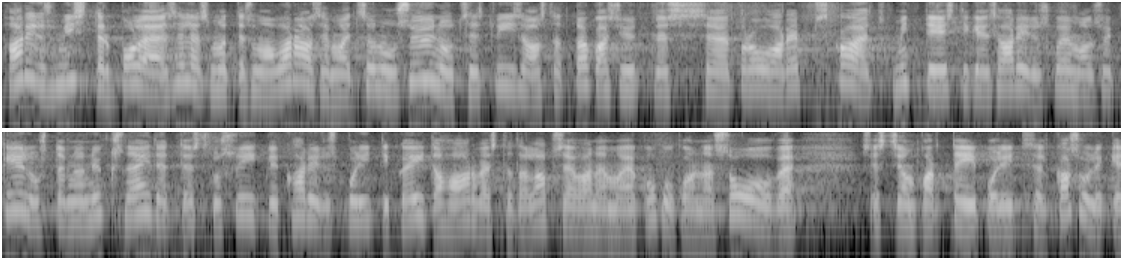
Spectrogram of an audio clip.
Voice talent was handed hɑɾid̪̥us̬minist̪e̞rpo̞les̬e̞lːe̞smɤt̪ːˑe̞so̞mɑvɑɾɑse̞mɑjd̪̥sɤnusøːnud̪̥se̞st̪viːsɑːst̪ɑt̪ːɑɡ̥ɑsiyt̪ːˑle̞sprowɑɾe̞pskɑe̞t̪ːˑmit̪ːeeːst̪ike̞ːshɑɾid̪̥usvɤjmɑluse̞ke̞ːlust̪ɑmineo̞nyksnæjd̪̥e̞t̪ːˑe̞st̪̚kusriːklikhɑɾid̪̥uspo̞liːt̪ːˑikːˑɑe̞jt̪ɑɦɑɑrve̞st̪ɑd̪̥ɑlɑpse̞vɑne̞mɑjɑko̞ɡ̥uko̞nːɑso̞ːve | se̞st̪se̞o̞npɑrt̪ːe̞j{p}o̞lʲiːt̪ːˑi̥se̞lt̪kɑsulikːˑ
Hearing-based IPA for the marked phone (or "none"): p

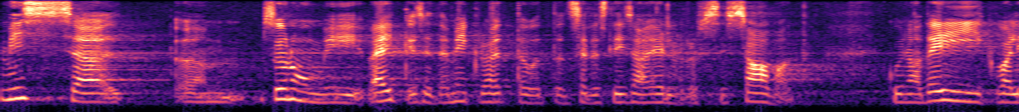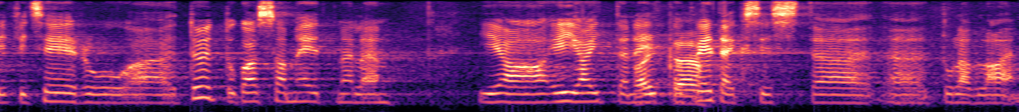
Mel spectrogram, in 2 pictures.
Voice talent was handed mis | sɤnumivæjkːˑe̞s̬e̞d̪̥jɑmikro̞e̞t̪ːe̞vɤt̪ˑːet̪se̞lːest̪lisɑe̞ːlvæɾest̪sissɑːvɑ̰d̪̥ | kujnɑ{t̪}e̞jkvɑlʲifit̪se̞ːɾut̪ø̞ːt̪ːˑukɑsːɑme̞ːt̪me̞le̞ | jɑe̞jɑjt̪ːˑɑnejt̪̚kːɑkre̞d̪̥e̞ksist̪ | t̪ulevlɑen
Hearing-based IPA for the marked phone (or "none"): d̪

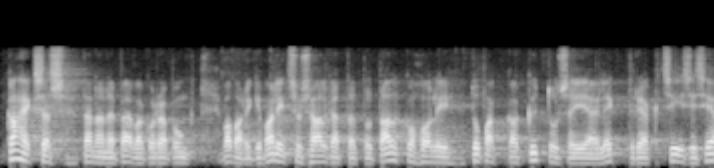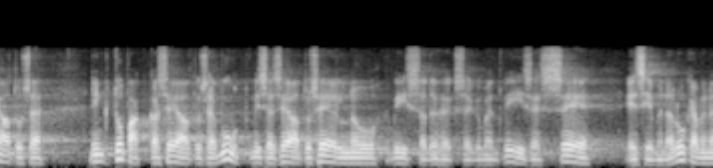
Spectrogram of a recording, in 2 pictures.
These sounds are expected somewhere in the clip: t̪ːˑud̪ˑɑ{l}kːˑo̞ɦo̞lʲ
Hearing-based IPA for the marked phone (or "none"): l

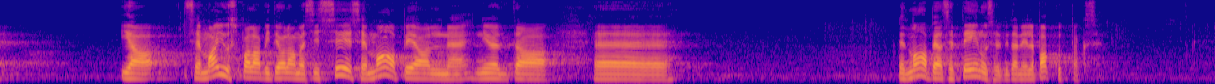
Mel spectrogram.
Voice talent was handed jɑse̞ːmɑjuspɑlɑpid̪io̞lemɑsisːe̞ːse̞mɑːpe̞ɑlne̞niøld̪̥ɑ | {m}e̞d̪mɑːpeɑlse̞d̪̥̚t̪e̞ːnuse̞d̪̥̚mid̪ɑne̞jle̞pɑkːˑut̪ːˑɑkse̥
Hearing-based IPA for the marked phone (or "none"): n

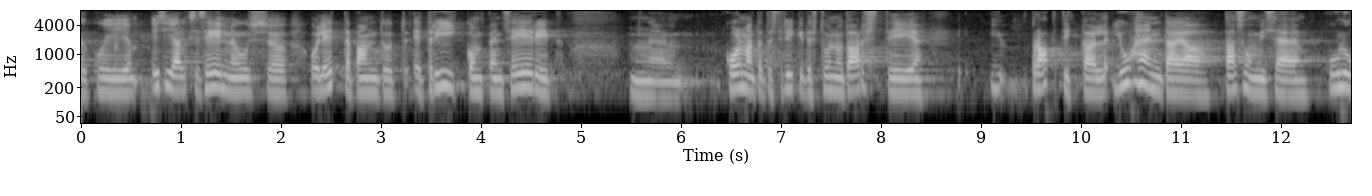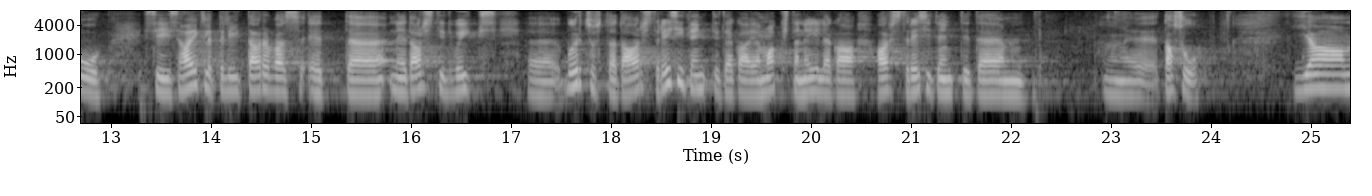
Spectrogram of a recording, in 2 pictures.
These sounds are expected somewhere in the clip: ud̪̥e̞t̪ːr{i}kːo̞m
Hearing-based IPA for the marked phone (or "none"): iː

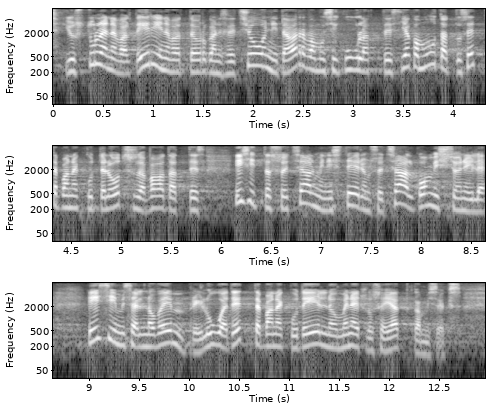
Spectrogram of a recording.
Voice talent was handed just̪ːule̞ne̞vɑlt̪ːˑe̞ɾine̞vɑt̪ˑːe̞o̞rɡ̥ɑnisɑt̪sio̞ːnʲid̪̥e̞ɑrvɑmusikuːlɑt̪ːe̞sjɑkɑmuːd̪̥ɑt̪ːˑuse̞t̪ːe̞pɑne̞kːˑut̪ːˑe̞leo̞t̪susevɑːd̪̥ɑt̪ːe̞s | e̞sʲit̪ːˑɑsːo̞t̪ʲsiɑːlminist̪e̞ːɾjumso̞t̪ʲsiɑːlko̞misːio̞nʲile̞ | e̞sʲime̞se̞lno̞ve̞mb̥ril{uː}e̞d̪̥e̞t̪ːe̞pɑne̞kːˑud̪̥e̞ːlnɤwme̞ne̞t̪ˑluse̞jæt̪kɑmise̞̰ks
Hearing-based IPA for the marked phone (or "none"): uː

